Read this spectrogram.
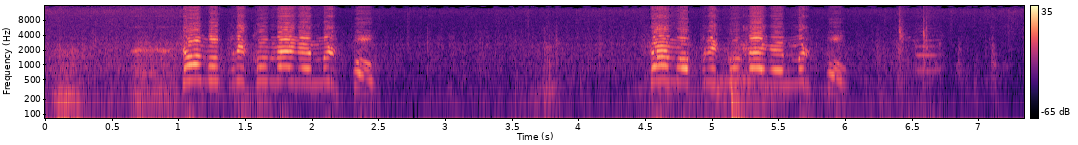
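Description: An elderly man answers loudly and defiantly.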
